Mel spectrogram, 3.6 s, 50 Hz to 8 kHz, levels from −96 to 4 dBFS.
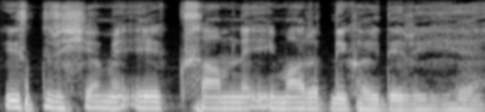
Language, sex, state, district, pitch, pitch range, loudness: Hindi, male, Punjab, Fazilka, 115 Hz, 100-120 Hz, -14 LUFS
